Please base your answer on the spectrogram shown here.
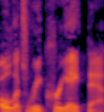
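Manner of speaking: usual speaking voice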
